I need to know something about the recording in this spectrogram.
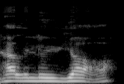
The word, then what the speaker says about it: Hallelujah: J because the J the Yah in German Yah for yes is the same as the Hallelujah that's written with a J.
